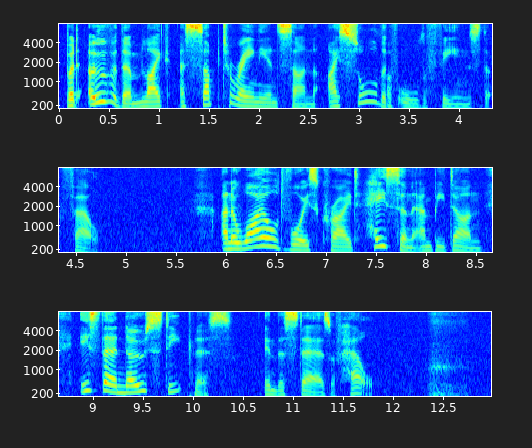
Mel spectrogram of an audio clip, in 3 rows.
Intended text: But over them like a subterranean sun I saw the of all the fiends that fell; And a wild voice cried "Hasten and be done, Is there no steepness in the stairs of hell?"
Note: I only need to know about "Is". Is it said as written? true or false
true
